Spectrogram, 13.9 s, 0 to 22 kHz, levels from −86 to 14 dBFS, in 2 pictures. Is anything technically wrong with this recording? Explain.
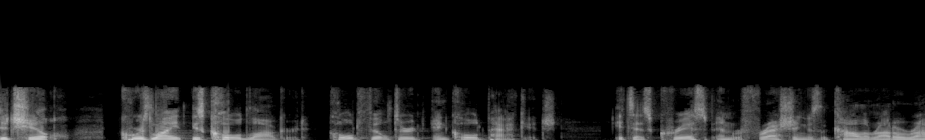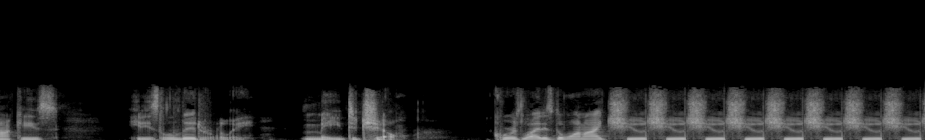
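Yes. From 0.98 to 1.71 s there is microphone overload: the peaks flatten harshly, running about 4 dB past the converter's limit, likely from input gain set too high. Unlike codec distortion, it crackles only on the loudest moments.

At 1.71 s, just before "lagered cold filtered and", the microphone volume is stepped down: the level drops abruptly by about 7 dB, likely from call software reducing input gain after the clipping. This is a single step, not a gradual fade.

From 11.78 s to the end, after "is the one I", a broken-record loop repeats an identical 294 ms fragment, likely from a stalled stream resending its last buffer. The exact repetitions set it apart from stutter or packet-loss dropouts.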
